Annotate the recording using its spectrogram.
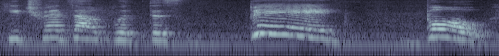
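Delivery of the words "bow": plain reading voice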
